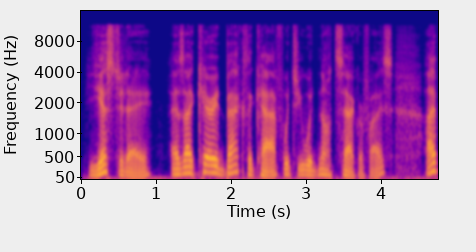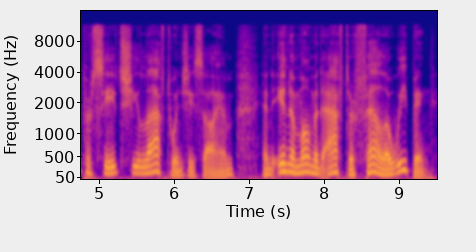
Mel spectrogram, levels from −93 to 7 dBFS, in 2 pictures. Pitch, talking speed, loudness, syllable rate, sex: 120 Hz, 175 wpm, -18 LUFS, 4.8 syllables/s, male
